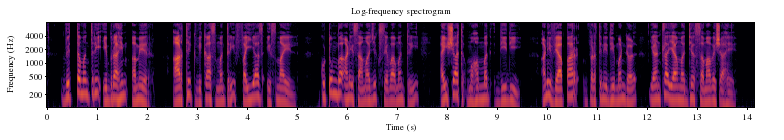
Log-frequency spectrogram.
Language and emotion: Marathi, neutral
